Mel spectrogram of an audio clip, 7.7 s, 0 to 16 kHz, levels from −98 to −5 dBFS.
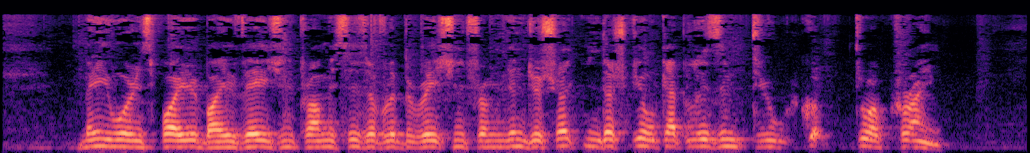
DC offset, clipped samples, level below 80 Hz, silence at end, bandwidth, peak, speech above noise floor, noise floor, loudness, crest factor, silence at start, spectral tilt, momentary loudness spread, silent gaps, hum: under 0.1%; under 0.1%; -66 dBFS; 0.65 s; 11.5 kHz; -6 dBFS; 38 dB; -61 dBFS; -24 LUFS; 18 dB; 0.6 s; -4 dB/octave; 11 LU; none; none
